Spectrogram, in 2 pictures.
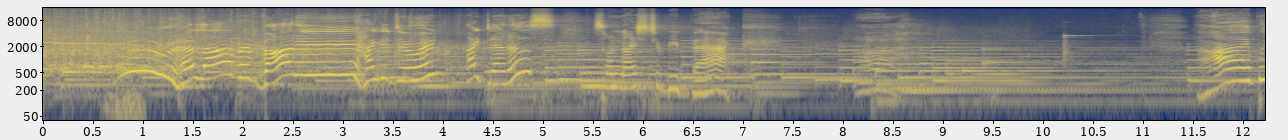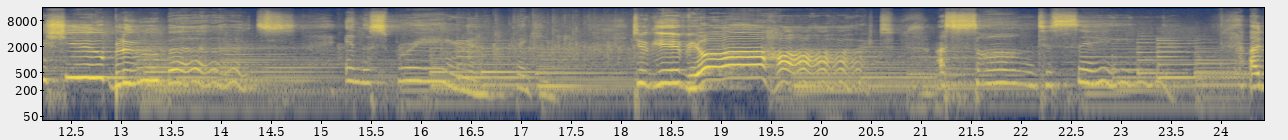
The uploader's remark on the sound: Live at the South Point Casino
